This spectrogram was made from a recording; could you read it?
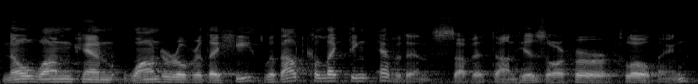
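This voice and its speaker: Older man acting commanding male detective, radio mystery, animated pitch, deliberate, authoritative. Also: a little hiss or hum. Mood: probing, confident. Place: small radio-style studio stage, indoors. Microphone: stand microphone.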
